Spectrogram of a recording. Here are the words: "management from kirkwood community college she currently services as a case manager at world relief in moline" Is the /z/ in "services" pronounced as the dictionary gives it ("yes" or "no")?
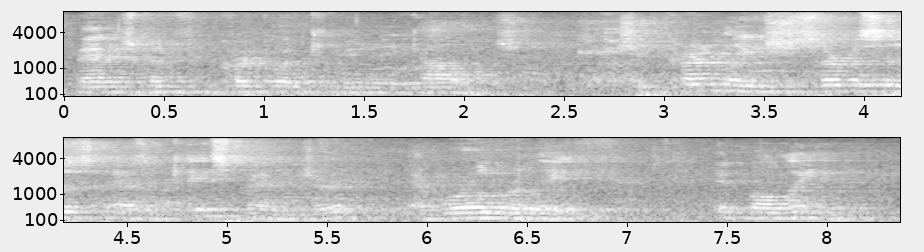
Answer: yes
